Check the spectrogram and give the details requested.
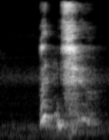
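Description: A single sneeze: a brief hissing intake, then a sharp, forceful burst of air with voice. Allergic sneezing.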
